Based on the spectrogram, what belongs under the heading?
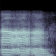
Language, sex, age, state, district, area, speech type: Malayalam, male, 18-30, Kerala, Malappuram, rural, conversation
